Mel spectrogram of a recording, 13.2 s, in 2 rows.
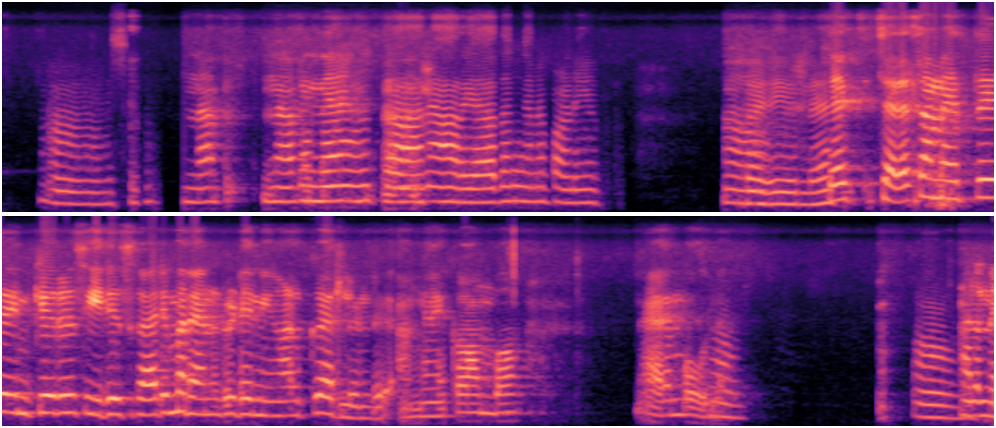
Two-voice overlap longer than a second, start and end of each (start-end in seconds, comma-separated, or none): none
